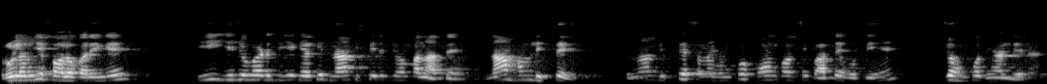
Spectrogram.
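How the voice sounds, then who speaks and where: Explaining spelling in a beginner English class, this man repeats each point patiently and calls his pupils dear children. He speaks at a moderate pace in a high, bright, forceful voice, heard through dull audio.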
